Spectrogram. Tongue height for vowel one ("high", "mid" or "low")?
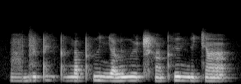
low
